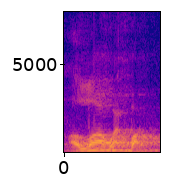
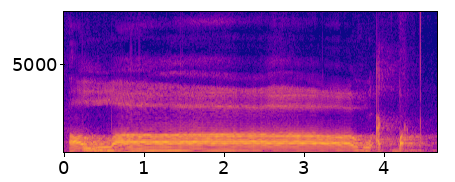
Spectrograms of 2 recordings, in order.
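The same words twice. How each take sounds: First: The takbir is said short and quick. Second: The takbir is drawn out long.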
